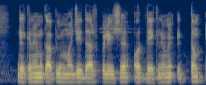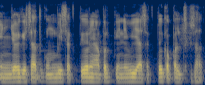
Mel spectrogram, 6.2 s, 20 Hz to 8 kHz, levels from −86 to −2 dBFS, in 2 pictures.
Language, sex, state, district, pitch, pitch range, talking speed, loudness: Hindi, male, Bihar, Jahanabad, 105 Hz, 100-105 Hz, 280 wpm, -25 LUFS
